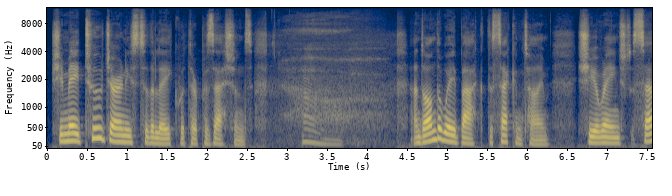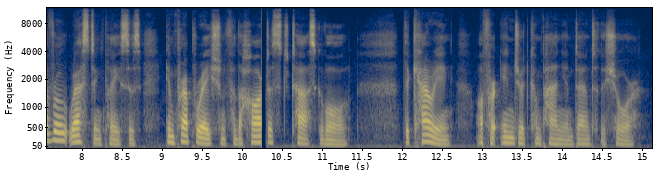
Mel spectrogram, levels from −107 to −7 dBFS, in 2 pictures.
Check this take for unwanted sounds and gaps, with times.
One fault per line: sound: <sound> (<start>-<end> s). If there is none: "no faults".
sound: sigh (2.8-4.4 s)
sound: dropout (10.2-10.3 s)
